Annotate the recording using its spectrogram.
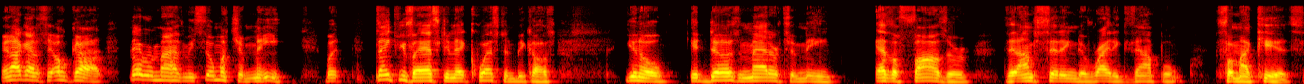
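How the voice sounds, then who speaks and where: With an East Texas accent, a man talks at a moderate pace in an animated tone, leaving long, frequent pauses. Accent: East Texas Southern US. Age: 60s. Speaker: army veteran and veterans' claims coach. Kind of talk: interview.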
